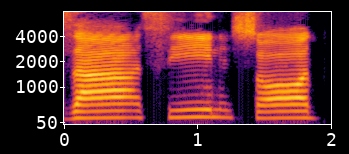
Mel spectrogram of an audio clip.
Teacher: 13, 14 মাখরাজ, জিভের আগা এবং সামনের উপরের এবং নিচের দুই দাঁতের আগার সাথে লাগিয়ে উচ্চারিত হয়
